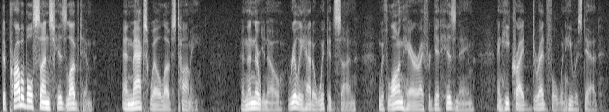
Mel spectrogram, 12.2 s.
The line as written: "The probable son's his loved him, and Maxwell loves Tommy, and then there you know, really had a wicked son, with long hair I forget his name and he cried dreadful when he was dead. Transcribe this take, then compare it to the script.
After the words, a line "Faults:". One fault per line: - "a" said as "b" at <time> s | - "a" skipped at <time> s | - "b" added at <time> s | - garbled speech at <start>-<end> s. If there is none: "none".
"The probable son's his loved him, and Maxwell loves Tommy, and then there you know, really had a wicked son, with long hair I forget his name and he cried dreadful when he was dead.
Faults:
none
